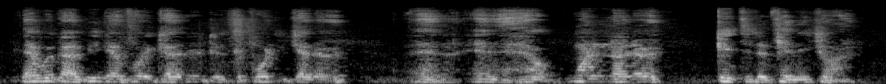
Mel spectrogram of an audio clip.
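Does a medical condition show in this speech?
Yes: cerebral palsy.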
